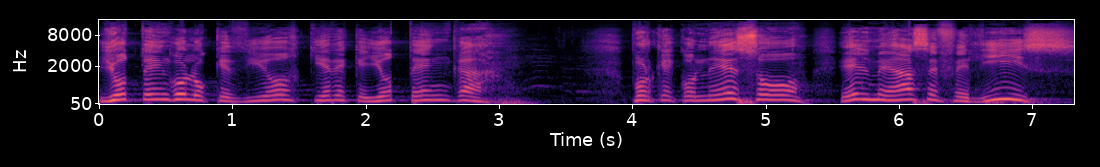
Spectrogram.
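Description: Against a quiet background, the voice moves at a very slow pace with ordinary pitch variation. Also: man, high pitch for a man. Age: 60s. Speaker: pastor. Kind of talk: sermon. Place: church. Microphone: handheld.

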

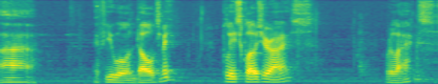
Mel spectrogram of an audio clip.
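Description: A man speaks very slowly in a very deep, low voice with a dark, mellow tone and ordinary pitch variation. Long, frequent pauses break up his speech over light background noise. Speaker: actor. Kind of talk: workshop talk to teachers. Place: classroom. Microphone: camera far.

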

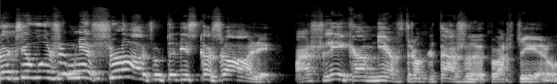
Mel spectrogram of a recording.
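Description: In a cartoonish character voice, a man talks at a moderate pace in a high pitch, with hardly any pauses. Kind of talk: put-on elderly voice. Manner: grumbling, warm.

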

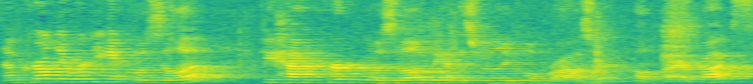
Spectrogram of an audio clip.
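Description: Amid light background noise and strong room echo, a woman speaks with ordinary pitch variation. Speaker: conference presenter. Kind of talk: lecture. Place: hall. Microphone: camera far.

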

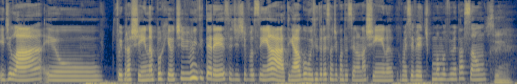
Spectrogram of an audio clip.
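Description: A woman talks at a moderate pace with hardly any pauses. Her intonation is fairly even. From Brazil. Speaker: marketing professional and yoga teacher; yoga teacher. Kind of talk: casual chat. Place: home room.

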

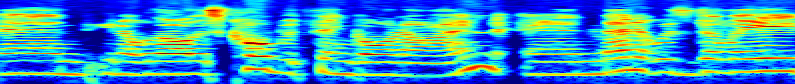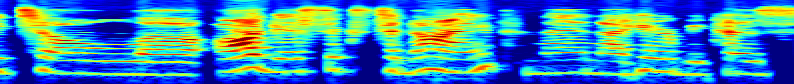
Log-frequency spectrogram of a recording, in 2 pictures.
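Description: Fairly even intonation marks this speech. The delivery is fairly slow. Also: woman, quiet background. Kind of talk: casual group meeting chat. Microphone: video call.

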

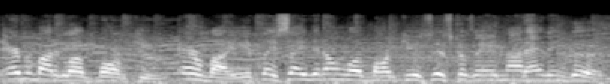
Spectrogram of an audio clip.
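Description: Against clear background music, a man with a high voice talks at a fairly quick pace with ordinary pitch variation, the sound dry with no echo. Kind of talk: interview answer. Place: street. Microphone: lapel.

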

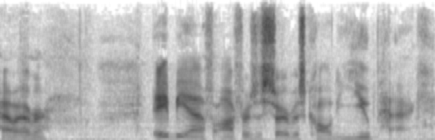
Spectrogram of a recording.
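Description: The recording of this man has light background noise and a dry sound with no echo. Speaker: vlogger. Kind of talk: casual vlog chat. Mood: relaxed, amused. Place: street. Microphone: phone near.

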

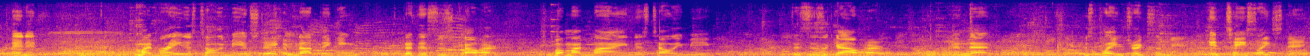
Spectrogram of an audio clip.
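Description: Over crowd noise, a man talks at a moderate pace with ordinary pitch variation and long, frequent pauses. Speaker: food travel vlogger. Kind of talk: casual vlog chat. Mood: nervous, then amused. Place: cafe. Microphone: phone near.

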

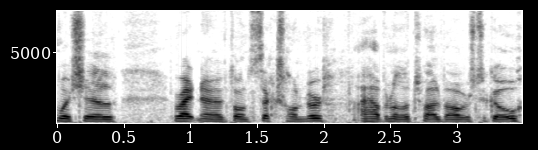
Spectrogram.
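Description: The man's tone is bright and sharp. The sound is dry with no echo, over light background noise. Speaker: fitness vlogger. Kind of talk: casual vlog chat. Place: street. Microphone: phone near.

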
